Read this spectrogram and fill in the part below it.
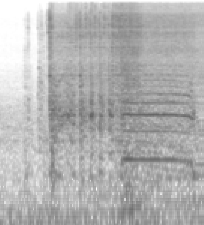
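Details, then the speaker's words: Honda car at engine start: cranking burst settling into a steady high buzzing tone, diagnosed as a faulty starter motor on the transmission behind the dipstick, to be replaced. "Alright, so that noise is the starter."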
